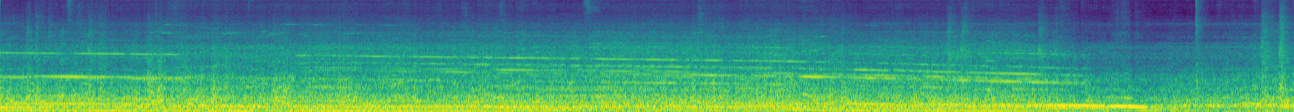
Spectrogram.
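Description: Diesel railcar running on the line: a steady low engine drone with a higher whine that slowly falls in pitch, and a few faint clicks from the track. The sound drops a little in level near the end.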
